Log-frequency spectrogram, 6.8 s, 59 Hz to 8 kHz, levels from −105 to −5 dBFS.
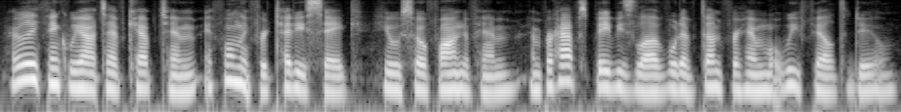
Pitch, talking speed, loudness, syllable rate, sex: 170 Hz, 300 wpm, -19 LUFS, 6.2 syllables/s, female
